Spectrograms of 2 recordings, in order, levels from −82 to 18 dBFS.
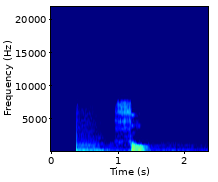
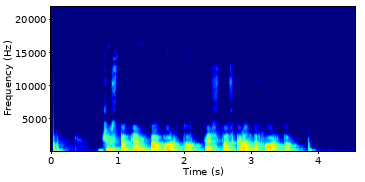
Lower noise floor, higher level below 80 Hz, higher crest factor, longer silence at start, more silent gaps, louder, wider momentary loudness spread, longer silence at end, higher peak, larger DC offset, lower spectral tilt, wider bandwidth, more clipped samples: second, -70 dBFS vs -77 dBFS; second, -70 dBFS vs -64 dBFS; first, 28 dB vs 18 dB; first, 0.35 s vs 0 s; neither; second, -41 LUFS vs -21 LUFS; first, 21 LU vs 13 LU; first, 0.85 s vs 0.65 s; second, -18 dBFS vs -4 dBFS; neither; second, -6.5 dB/octave vs -9 dB/octave; second, 8 kHz vs 12.5 kHz; neither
